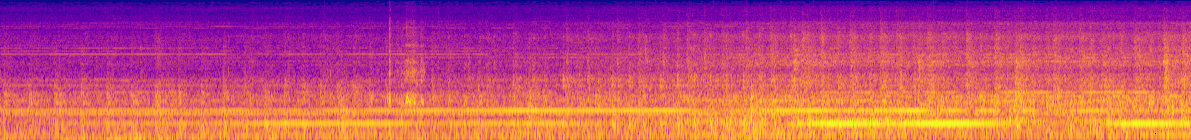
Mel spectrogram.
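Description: Large hangar door being raised, its drive motor running with a steady hum over a low rumble, growing louder and stopping at the end.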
